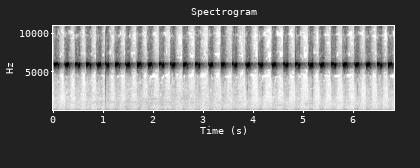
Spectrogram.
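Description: A cricket chirps steadily, a high, clear, ringing trill broken into quick, even pulses.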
